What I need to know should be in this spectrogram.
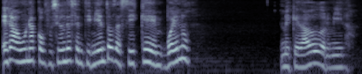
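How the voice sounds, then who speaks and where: A middle-aged woman tells her own story in an interview. Her voice sits at an ordinary middle pitch, and she speaks in an earnest, personal way. She often acts out the voices of the people she remembers. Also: normal speed, warm tone.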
